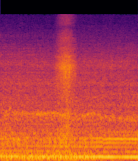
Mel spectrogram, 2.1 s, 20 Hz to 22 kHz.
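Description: Kawasaki Ninja 1000SX inline-four engine running steadily while riding at road speed, its note shifting slightly about one and a half seconds in. A short hiss sounds about a second in.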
